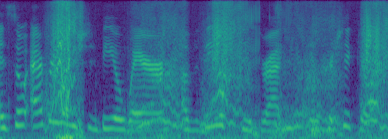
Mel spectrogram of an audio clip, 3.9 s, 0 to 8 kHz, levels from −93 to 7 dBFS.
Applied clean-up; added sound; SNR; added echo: none; Zipper (clothing); 0 dB; none.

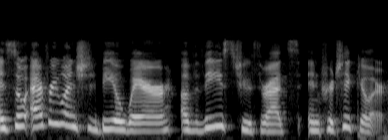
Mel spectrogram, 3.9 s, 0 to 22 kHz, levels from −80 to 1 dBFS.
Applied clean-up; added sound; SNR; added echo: none; none; none; none.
